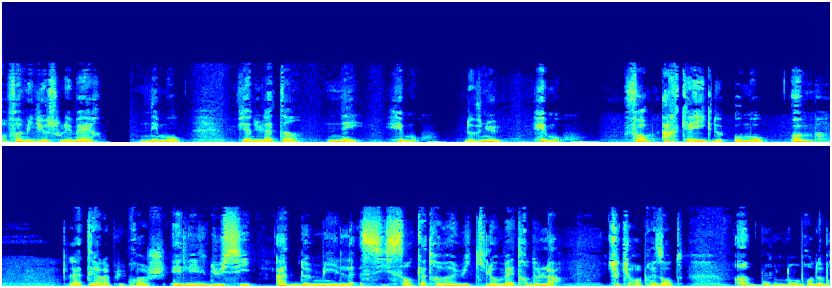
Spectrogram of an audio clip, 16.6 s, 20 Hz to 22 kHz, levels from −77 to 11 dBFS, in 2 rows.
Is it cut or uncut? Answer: cut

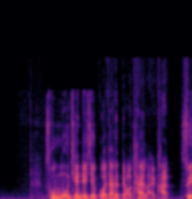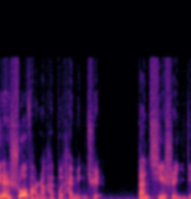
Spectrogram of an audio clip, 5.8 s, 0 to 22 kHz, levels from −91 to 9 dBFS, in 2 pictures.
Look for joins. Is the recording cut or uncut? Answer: uncut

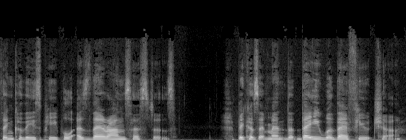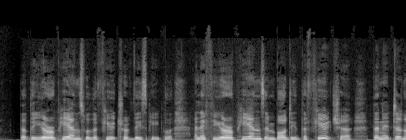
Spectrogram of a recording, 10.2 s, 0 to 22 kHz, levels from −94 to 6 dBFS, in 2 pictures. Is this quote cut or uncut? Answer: uncut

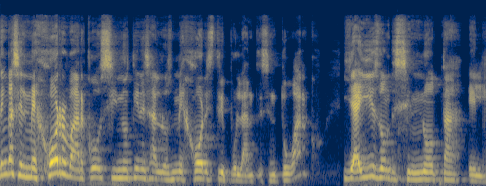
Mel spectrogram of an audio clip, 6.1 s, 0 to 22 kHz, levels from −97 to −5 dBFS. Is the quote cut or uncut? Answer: cut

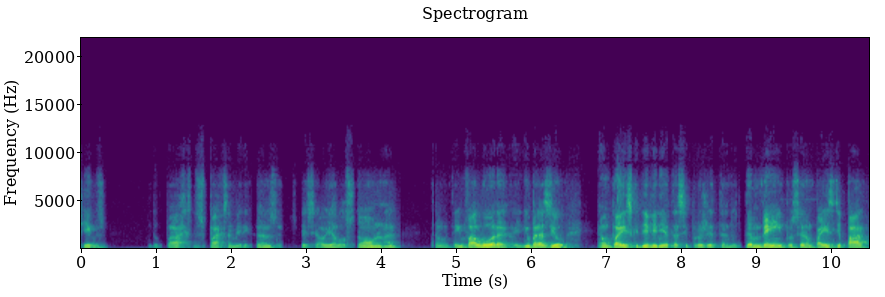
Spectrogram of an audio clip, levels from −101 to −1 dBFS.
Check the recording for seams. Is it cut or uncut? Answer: cut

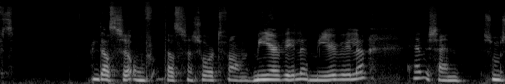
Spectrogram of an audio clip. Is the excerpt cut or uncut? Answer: cut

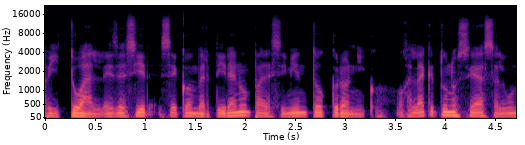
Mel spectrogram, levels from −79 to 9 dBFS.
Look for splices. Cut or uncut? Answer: uncut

